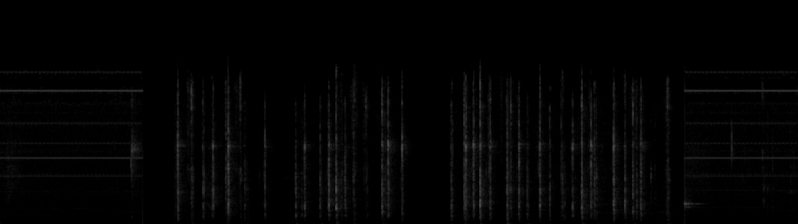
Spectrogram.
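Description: Typing sound effect: a run of quick, irregular key clicks lasting about five seconds, starting and stopping abruptly with a moment of dead silence on either side.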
